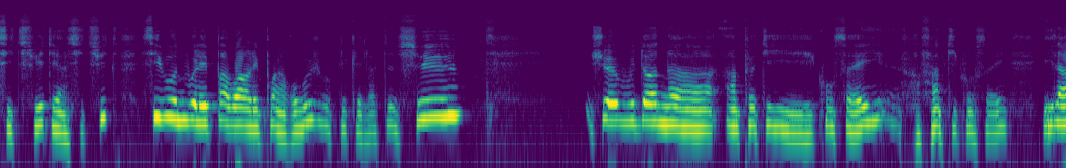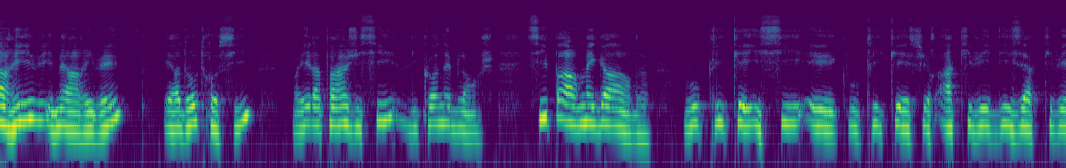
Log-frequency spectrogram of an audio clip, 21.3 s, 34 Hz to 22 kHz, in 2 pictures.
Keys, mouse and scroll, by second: 0.6 scroll up 1, 1.0 scroll down 2, 3.3 click, 5.3 click, 7.4 click, 10.7-13.9 drag, 17.5 right click.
